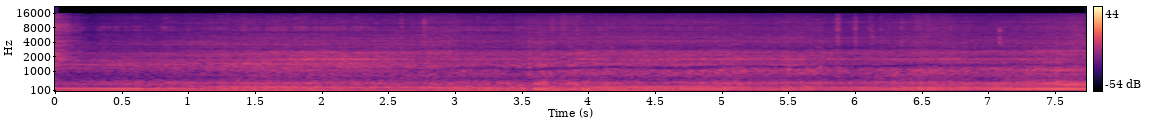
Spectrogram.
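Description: Yamaha MT-07's parallel-twin engine running at steady low revs while the motorcycle is ridden, its note holding an even pitch.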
